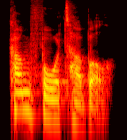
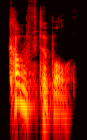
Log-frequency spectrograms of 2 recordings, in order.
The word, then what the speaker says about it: comfortable: syllables does it have many students pronounce this word with four syllables comfortable but that's not how most native speakers say this word so listen to how I say this word comfortable comfortable how many syllables did you hear right only three this word has a silent syllable that's in expelling but when you speak it you don't say it so repeat after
